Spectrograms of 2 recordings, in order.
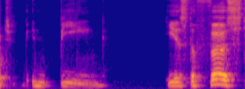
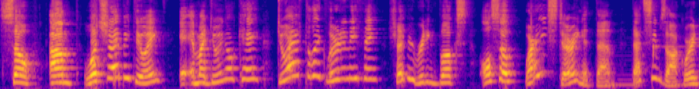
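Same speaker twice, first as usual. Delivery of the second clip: very high, perky, upbeat voice with rising upticks; 13 semitones higher, 7 dB louder than usual. In a role-play, [name] asks someone by a cart questions, upbeat, upticked voice. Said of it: "in a like upbeat, upticked voice".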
